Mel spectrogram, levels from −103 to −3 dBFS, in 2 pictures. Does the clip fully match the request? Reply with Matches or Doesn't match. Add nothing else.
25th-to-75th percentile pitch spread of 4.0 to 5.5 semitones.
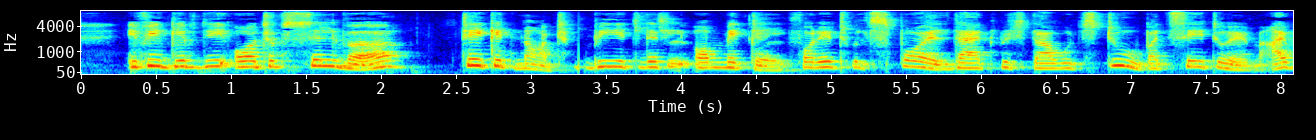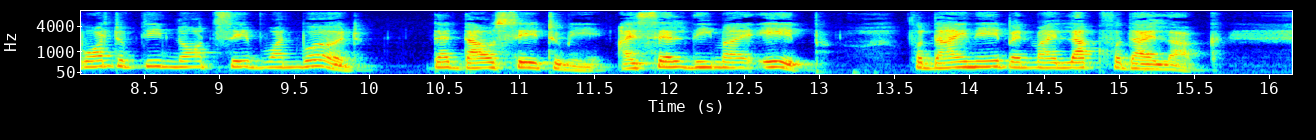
Doesn't match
